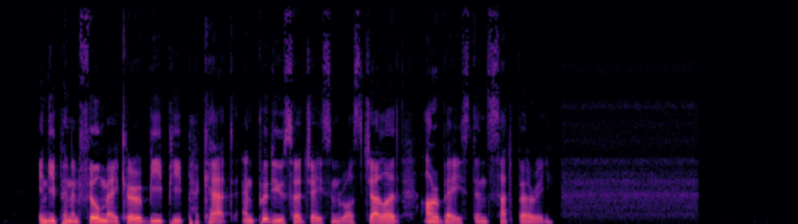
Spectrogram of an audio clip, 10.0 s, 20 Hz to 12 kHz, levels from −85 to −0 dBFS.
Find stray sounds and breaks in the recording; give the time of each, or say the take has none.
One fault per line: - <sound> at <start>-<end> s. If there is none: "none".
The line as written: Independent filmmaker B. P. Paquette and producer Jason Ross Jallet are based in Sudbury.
none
